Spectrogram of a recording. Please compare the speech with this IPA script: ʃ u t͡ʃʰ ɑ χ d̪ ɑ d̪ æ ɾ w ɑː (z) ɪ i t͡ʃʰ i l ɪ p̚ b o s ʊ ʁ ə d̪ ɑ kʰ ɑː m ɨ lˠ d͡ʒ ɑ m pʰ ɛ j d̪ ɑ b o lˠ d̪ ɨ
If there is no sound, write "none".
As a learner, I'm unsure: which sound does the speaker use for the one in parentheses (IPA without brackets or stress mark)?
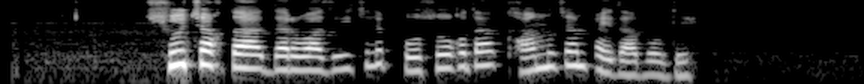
z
